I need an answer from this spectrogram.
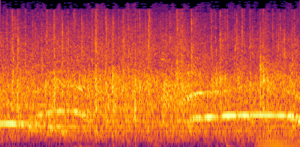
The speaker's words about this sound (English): He's getting like half applause from the crowd.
